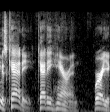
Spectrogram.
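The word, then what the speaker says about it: Cady: Her name is Caddy, Caddy Heron. Where are you, Caddy? That's me. It's pronounced like Katie.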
